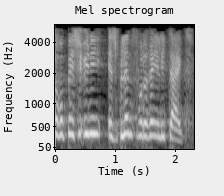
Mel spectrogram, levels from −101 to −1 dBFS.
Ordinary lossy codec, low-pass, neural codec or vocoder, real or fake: MP3, 32 kbps; 5.4 kHz; none; real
